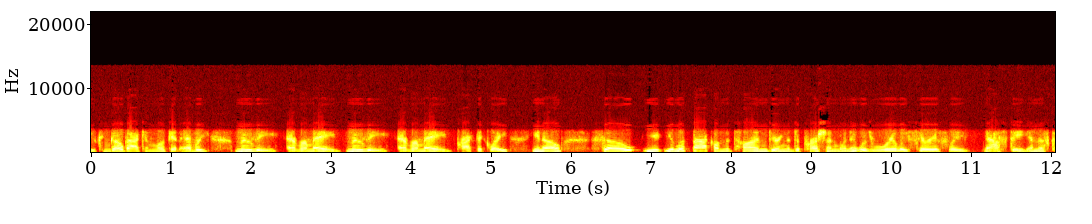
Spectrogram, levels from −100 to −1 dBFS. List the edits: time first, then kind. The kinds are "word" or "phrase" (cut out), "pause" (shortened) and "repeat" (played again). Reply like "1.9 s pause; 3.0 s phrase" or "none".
3.2 s repeat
